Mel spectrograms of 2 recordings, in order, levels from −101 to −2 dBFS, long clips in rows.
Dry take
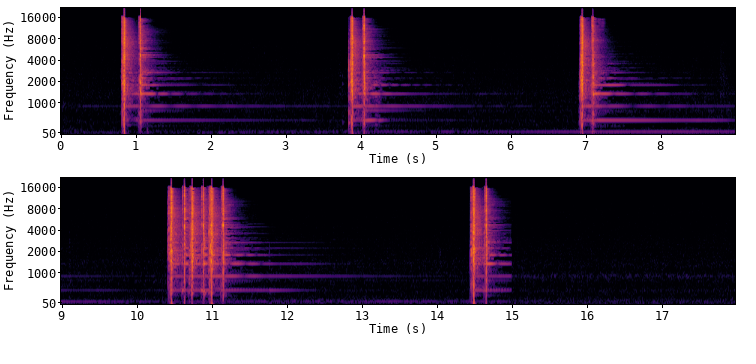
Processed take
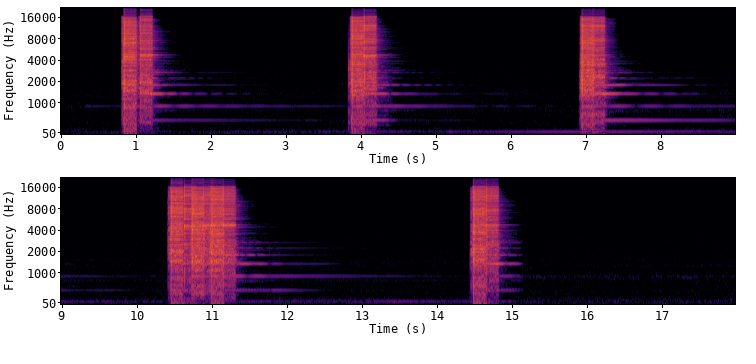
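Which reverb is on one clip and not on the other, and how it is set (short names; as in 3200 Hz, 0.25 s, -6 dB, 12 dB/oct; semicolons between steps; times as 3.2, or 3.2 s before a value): non-linear reverb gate 0.17 s flat, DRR -4 dB; gain -8 dB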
